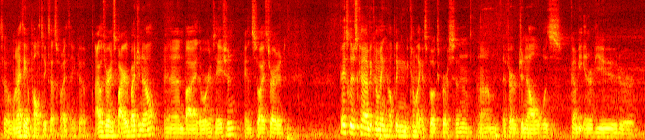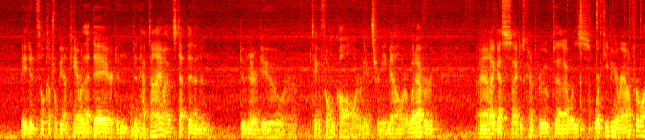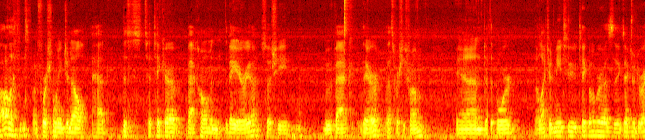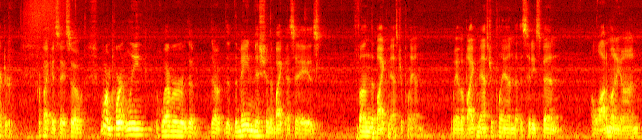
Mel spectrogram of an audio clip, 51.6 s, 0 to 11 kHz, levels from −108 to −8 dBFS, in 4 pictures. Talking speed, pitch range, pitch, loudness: 195 wpm, 90-100 Hz, 95 Hz, -28 LUFS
